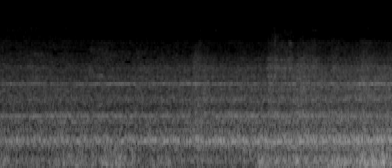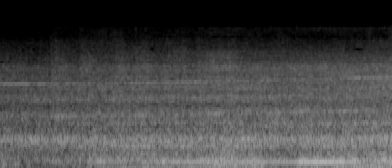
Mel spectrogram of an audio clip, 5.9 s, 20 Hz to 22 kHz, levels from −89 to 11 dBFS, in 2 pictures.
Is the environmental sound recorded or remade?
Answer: remade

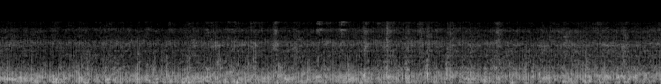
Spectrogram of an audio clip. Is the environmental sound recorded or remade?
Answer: remade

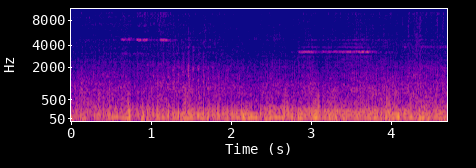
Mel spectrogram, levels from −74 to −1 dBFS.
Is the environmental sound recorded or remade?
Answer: remade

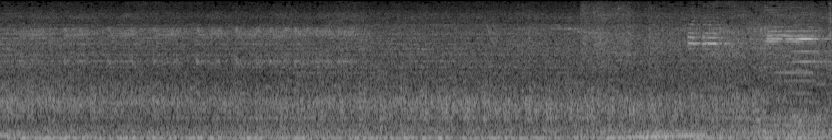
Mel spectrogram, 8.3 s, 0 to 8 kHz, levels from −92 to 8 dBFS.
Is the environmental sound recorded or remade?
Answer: recorded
